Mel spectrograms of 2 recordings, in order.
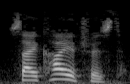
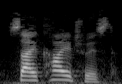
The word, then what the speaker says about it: psychiatrist: 大声来念 psychiatrist，注意 p is silent，那 p 不发音，不要读 psychiatrist，那个 p 不发音啊，再来念 psychiatrist。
